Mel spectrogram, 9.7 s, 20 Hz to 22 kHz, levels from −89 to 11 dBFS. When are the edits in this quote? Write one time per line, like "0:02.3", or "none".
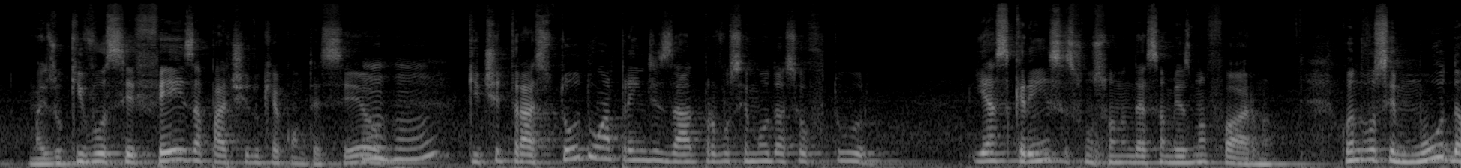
none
